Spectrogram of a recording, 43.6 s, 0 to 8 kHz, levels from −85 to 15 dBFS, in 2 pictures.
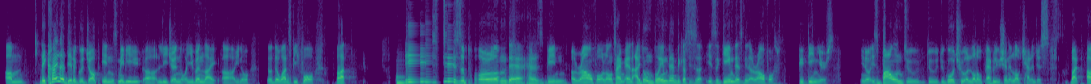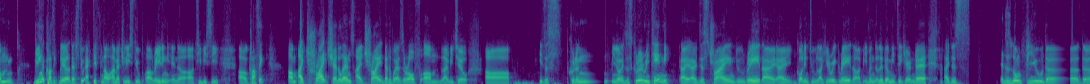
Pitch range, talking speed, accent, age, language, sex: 125-150 Hz, 205 wpm, Malaysian, 20-39, English, male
